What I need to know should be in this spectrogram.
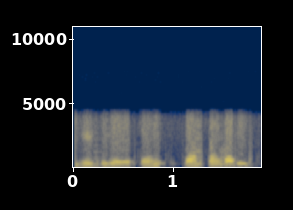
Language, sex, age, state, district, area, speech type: Urdu, male, 18-30, Telangana, Hyderabad, urban, conversation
